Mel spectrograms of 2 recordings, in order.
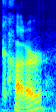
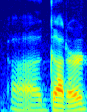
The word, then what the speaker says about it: Qatar: one was launched in qatar gutter depending on how you pronounce it in the city of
